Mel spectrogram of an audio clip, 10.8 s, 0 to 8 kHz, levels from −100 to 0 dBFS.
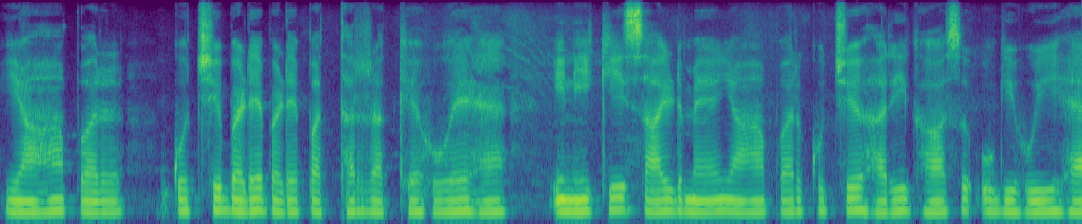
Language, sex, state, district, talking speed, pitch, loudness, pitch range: Hindi, male, Uttar Pradesh, Saharanpur, 115 wpm, 110 Hz, -22 LUFS, 105-115 Hz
